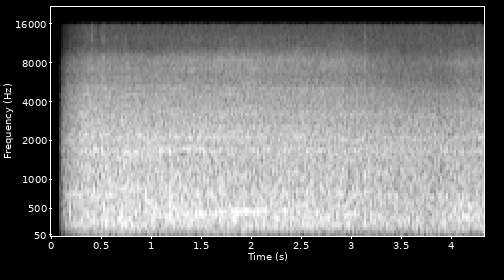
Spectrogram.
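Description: Busy city street sound: a steady, dense wash of traffic noise with a faint low hum running through it, cutting in abruptly at the start.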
